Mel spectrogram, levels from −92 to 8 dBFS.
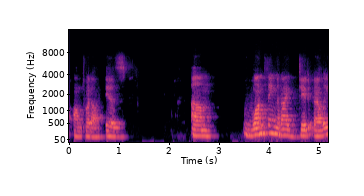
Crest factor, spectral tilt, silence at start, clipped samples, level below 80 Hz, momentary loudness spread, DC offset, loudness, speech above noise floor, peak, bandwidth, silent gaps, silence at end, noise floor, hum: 20 dB; -7.5 dB/octave; 0 s; under 0.1%; -64 dBFS; 12 LU; under 0.1%; -25 LUFS; 50 dB; -6 dBFS; 7.8 kHz; none; 0 s; -75 dBFS; none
